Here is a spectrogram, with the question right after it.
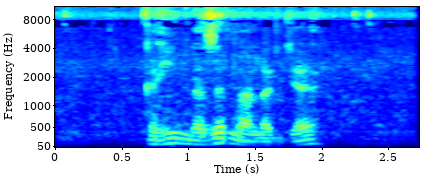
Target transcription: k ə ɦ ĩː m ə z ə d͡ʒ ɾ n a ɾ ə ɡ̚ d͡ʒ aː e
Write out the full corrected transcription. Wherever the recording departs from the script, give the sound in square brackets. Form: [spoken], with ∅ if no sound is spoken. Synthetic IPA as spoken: k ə ɦ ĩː [n] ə z ə [∅] ɾ n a [l] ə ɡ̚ d͡ʒ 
